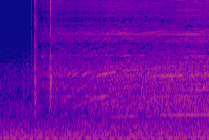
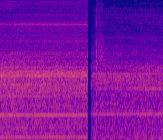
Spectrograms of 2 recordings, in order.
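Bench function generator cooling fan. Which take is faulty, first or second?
first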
